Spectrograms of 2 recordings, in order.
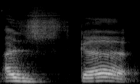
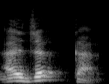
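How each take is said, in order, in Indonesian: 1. Bunyi z halus, tanpa pantulan. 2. Bunyi z dipantulkan dengan gema.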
